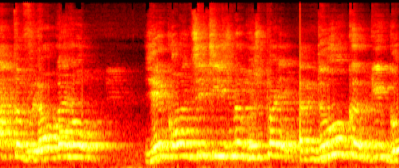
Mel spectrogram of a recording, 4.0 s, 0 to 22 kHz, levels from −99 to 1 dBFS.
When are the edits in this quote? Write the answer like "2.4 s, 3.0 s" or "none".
3.0 s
